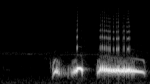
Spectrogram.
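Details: Close, loud Thúc Lợi Cốt call of a spotted dove used as a decoy: a short note, a rising second note, then a long, steady, slightly falling coo.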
